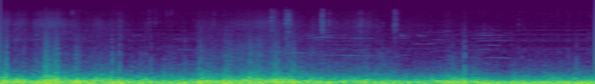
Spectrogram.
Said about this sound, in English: The wind has been relentless. It has not stopped blowing for half a second here in either game with a doubleheader, and it seems to be blowing even harder now than it was earlier.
